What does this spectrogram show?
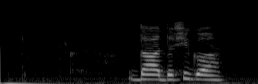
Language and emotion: Russian, neutral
